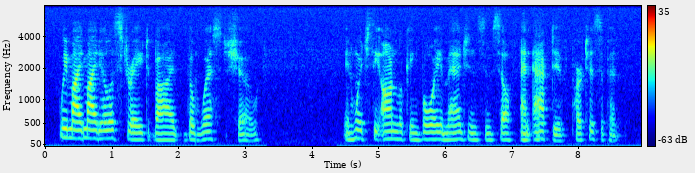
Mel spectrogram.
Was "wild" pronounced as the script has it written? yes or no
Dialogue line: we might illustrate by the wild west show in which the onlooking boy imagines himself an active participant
no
